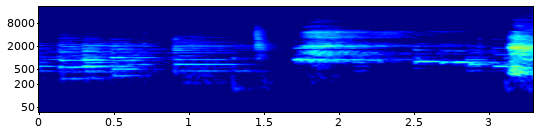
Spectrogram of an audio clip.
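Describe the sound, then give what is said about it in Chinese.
A performer reading a children's story voices the character Big Bear coughing: a few gruff, drawn-out vocal grunts followed by rough, breathy coughing bursts, moderately loud, with no speech. “大熊咳嗽呢，听见没有？”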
